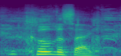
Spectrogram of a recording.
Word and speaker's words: cul-de-sac: Private cul-de-sac, cul-de-sac. – Cool. It's like a lighter E. You're putting too much emphasis on the E.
